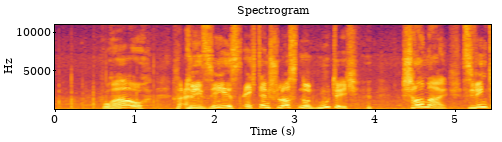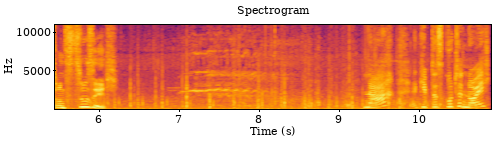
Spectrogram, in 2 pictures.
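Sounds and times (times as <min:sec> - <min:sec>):
horses galloping across a square: 0:00.0 - 0:10.9
speech: 0:00.6 - 0:06.4, 0:10.2 - 0:10.9
horse whinnying: 0:06.8 - 0:08.9.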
